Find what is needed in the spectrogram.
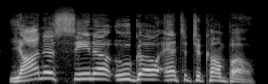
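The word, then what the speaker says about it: Giannis Antetokounmpo: name he's turning 30 today happy 30th to Yannis Cena Ugo anomo plotting for myself for getting that right turns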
